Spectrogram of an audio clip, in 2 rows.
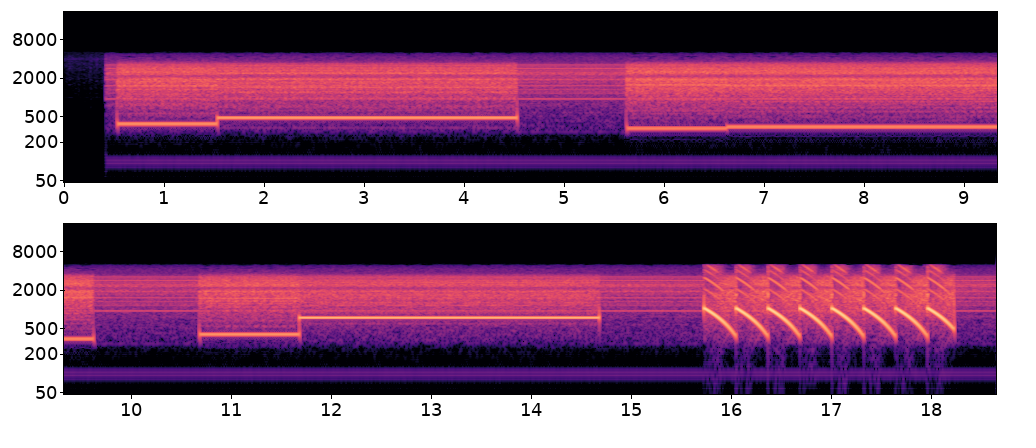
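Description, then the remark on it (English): Fire department pager test tones for Oglesby Fire and EMS, Utica, and Tanaka Fire Departments: three loud two-tone pairs, each a short steady pitch stepping into a longer held one, then a burst of rapidly repeating falling warble sweeps. No talking. “This is your full stall pager test, testing for Oglesby Fire and EMS, Utica, and Tanaka Fire Departments. Please disregard the tones, reset your pagers, end of test, back on clear at 1959.”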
